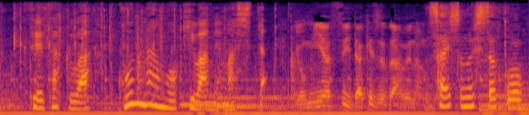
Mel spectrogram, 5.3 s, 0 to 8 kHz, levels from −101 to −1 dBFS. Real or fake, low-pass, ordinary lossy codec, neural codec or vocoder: real; 7.2 kHz; none; none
